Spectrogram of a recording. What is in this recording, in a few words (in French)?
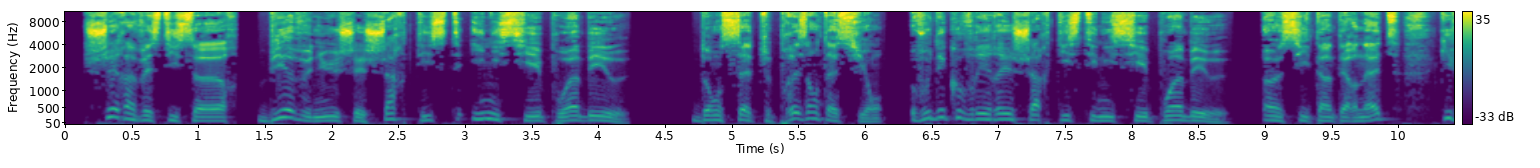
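Belgian French, male, narration; voice demos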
